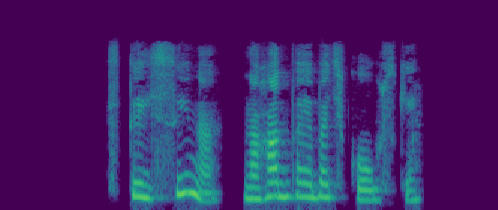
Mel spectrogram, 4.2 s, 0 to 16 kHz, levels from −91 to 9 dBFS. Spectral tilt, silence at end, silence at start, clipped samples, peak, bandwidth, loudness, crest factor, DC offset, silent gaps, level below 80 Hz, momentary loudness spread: -5 dB/octave; 0.65 s; 0.9 s; under 0.1%; -4 dBFS; 7.8 kHz; -23 LUFS; 20 dB; under 0.1%; 1.02-1.08 s, 1.87-2.02 s; -68 dBFS; 16 LU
